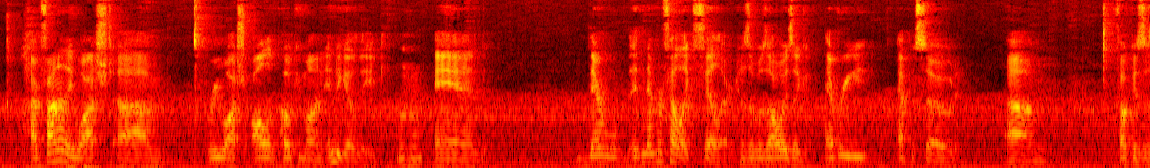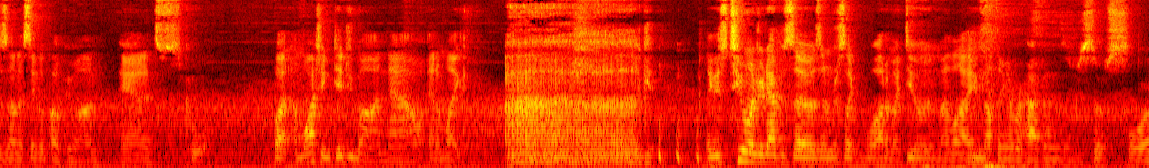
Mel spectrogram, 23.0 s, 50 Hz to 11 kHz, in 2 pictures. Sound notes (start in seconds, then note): 16.5 angry noises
